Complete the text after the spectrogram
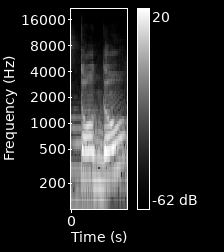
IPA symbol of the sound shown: d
